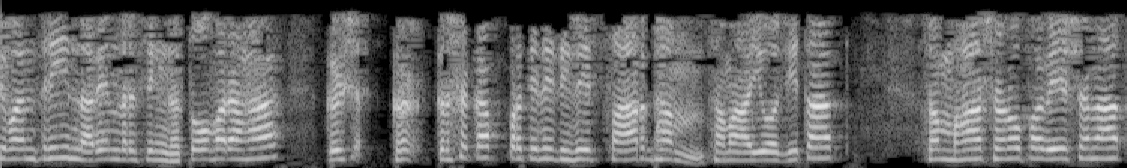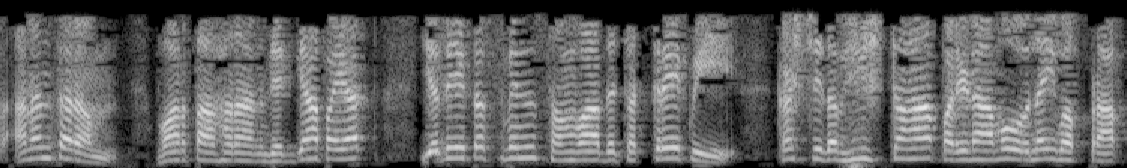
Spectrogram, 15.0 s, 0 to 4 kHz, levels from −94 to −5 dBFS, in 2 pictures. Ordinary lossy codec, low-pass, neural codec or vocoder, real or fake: MP3, 16 kbps; 3.6 kHz; codec, 16 kHz, 2 kbps, FunCodec, trained on Chinese and English, 25 frames a second; fake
